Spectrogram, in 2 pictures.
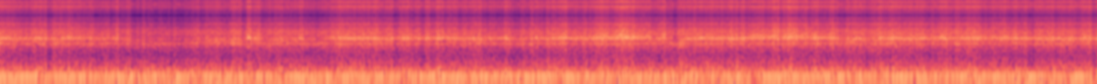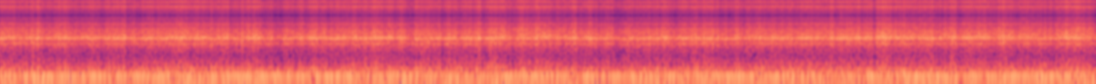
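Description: Car driving steadily at full speed on an asphalt road: a constant low drone of engine and road noise, unchanging throughout.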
